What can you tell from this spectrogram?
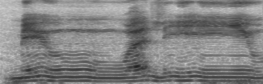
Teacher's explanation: Meu dengungnya pada wau eh. Nun dihazafkan tapi masih dengung. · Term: Idgham maal ghunna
